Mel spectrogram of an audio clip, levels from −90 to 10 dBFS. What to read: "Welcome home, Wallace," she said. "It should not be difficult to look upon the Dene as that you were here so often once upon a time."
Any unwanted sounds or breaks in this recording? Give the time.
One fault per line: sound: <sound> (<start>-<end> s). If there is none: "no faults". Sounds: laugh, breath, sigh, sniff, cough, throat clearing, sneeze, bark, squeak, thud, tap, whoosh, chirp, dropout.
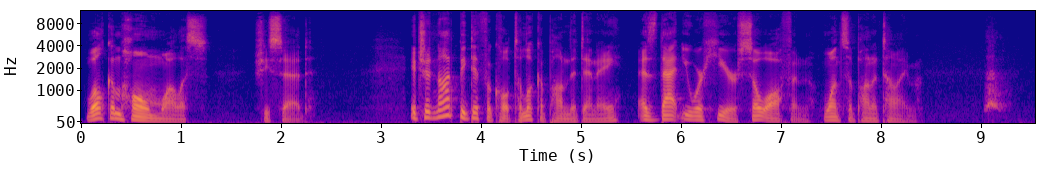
sound: bark (9.0-9.3 s)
